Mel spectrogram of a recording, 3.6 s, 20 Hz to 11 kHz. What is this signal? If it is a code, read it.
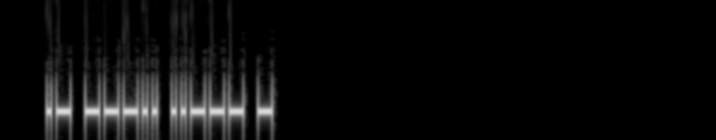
Morse code, heard as a keyed tone, about 50 wpm, 700 Hz. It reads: A82T
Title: Common Cut Numbers - 4-Digit 50wpm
